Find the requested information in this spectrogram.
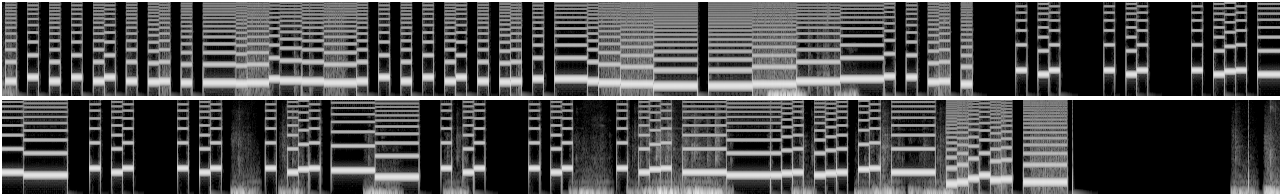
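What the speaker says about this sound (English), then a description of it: "Put a gem in the jukebox and pick out an appropriately sleazy song for this dump of a bar." A sleazy tune plays on a jukebox in a dumpy video game bar, a chiptune-like string of bright synthetic beeping notes in fast runs with short gaps, loud and alone, stopping abruptly near the end.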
